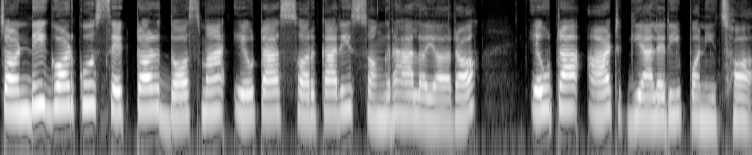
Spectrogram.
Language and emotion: Nepali, neutral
